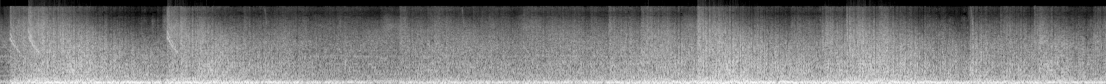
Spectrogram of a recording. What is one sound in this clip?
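Laser guns zap and buzz steadily in a loud video game battle.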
